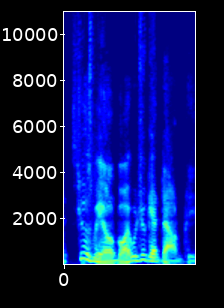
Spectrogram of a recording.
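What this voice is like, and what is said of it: Posh RP English accent. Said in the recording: “You have to do it in what an RP. RP, all yes. Accents have to be an RP. ... RP now, because that's my authentic voice.”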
